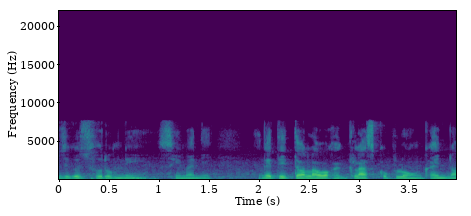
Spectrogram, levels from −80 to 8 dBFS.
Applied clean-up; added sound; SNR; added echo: none; none; none; none.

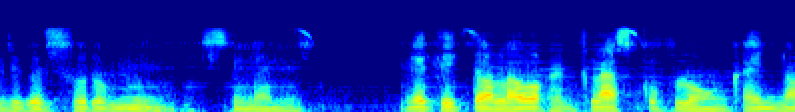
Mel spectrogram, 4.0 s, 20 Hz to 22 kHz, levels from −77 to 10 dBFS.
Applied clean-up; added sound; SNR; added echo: neural separator model SepFormer DNS4.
